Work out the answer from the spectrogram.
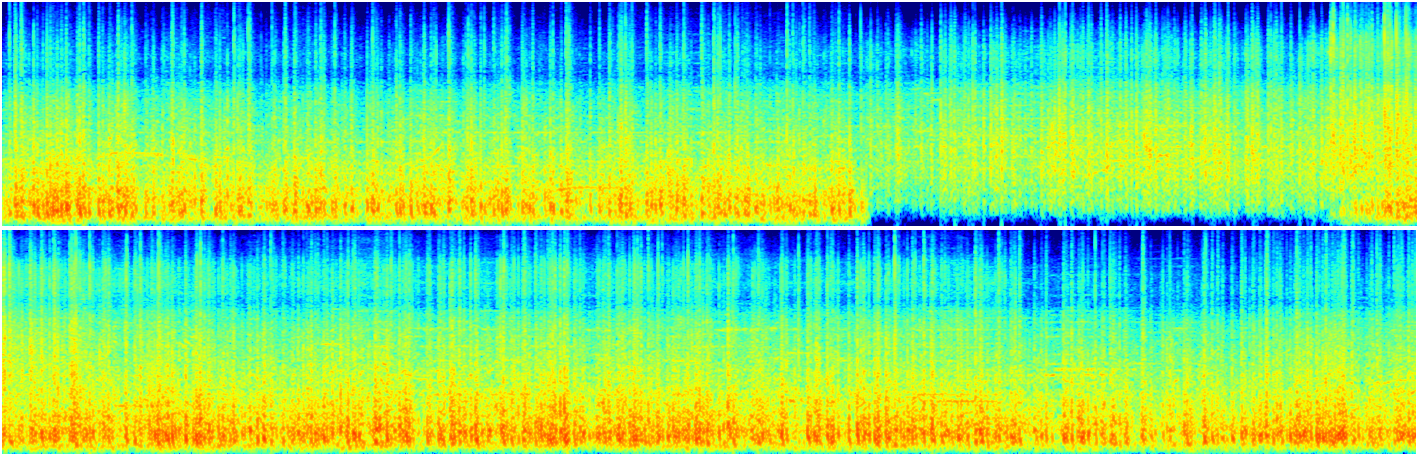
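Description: Fireworks display finale: a dense, continuous barrage of shell bursts and crackling. The deep booms drop out for a few seconds about a third of the way in, then return louder.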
